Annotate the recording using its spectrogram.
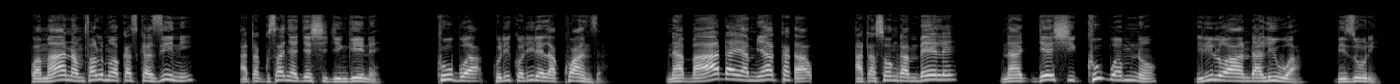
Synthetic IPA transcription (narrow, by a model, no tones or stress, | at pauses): kwamaːnam̩falumɛwakaskazini | atak̬usaɲaʄɛʃiʄiŋɡinɛ̰ | kuɓwakulikɔlilɛlakwanza̰ | naɓaːɗajamiaka | atasɔŋɡambɛlɛ | naʄɛʃikuɓwam̩nɔ | lililɔaːndaliwa̰ | vizuɾḭ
